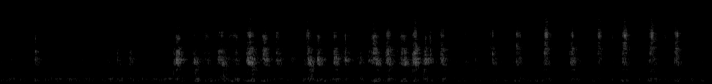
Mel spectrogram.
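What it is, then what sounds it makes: Scratch art paper being scratched. A wooden stylus scratches a flat, black-coated scratch-art paper card in short strokes. The result is quiet, dry, bright rasping with an uneven rhythm of about three to four strokes per second, with almost no low end.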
